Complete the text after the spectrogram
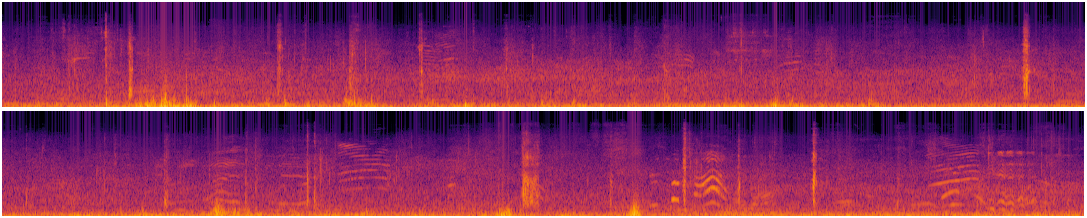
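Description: Footsteps thud on a paved path.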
